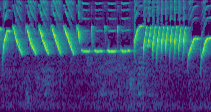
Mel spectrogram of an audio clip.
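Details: Canary song for prompting other canaries to sing, with repeated downward-slurred whistles, a held pure level tone with pulses above, then a quick rattling trill and rising chirps.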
